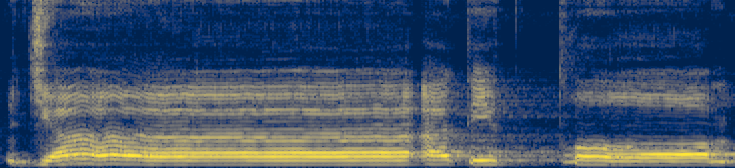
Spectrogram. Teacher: اب یہاں پر دیکھیے طا کو موٹا کر کے پڑھ رہے ہیں اور یہاں پر مد لازم ہے کیونکہ حرف مد یہاں پر الف ہے، اس کے بعد میم ہے جس پر تشدید ہے، تو مد لازم ہے تو 3-4 الف کے برابر کھینچ کر پڑھیں گے.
